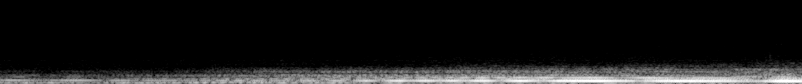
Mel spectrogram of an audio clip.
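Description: A low, sustained drone of several steady tones, growing louder over the first few seconds and then holding.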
